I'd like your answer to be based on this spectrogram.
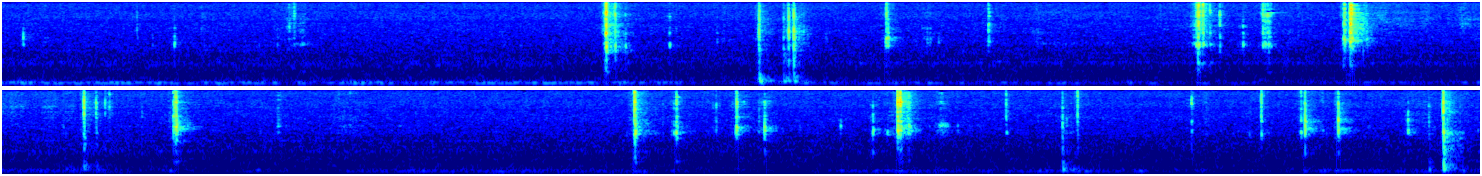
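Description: A utility knife blade peels and cuts away the black dotted outer layer of a solid black and white bar soap with a white core. Short, crisp, bright cutting and scraping clicks with very brief decay sound over a low, steady hum. The clicks come in scattered bursts throughout.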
